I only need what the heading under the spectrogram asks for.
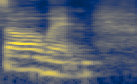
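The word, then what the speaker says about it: Samhain: introduced samain as its spell but it's actually pronounced sarwan and they it's actually the end of the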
